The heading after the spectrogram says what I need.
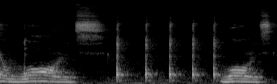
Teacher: t is voiceless sound. When I add s, I pronounce it as se. So I say wants.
